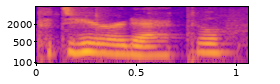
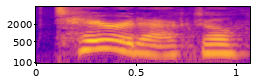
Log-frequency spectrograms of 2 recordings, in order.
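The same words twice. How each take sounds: First: The word begins with a P sound before T. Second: The word begins with a plain T sound. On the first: The speaker calls it wrong. "not pterodactyl. That's not a word" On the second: The speaker calls it right. "you're not pronouncing the P"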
